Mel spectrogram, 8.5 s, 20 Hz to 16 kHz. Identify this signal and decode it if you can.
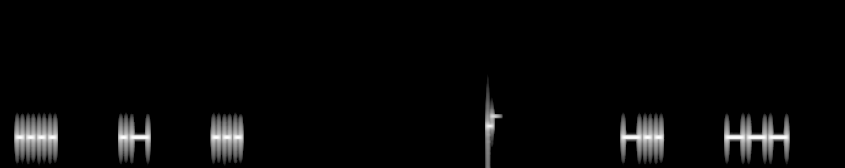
Morse code, heard as a keyed tone, about 22 wpm, spaced as for 10 wpm, 700 Hz. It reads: HAS DO
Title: 4x Character Spacing - Top 100 Words - 22wpm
